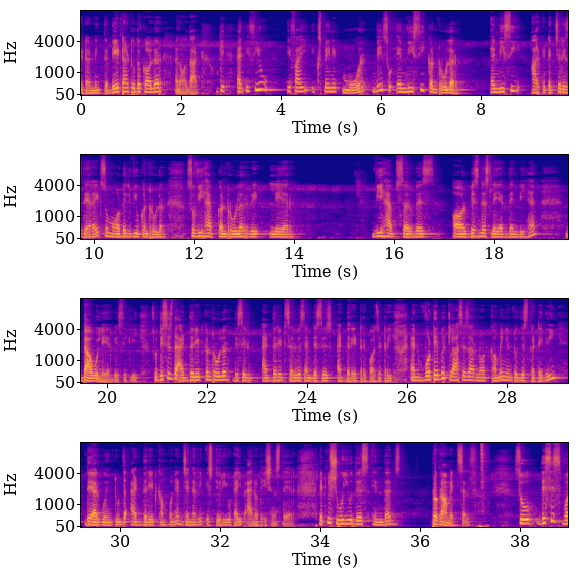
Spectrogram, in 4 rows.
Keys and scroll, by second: 37.4 alt+Tab.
